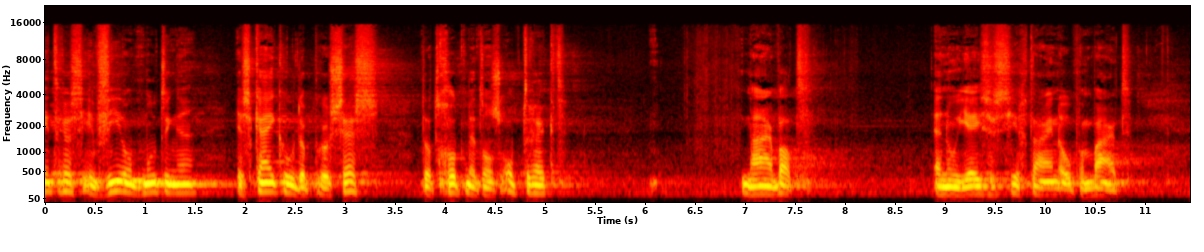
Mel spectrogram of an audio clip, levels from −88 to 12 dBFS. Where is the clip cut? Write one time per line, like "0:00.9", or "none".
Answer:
none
